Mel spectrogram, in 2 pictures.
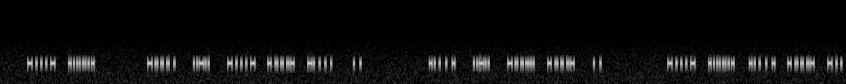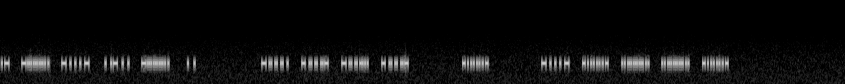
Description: Hellschreiber (Feld-Hell, 122.5 baud), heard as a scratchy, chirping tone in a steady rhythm, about 1000 Hz. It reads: NO FINAL, VIRA, NOVAMENTE, PARA O NOSSO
